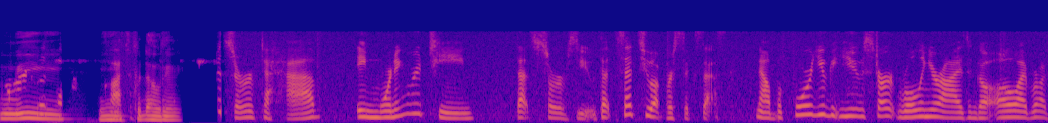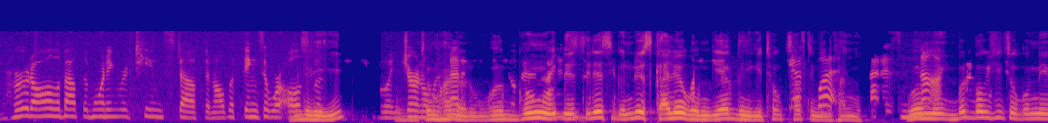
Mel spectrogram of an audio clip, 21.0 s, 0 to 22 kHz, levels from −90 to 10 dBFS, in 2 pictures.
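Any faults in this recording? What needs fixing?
Speech suppressed in double talk: the talker's level falls by about 40 dB at 0.01–1.12, 1.38–2.28, 13.89–14.31, 15.09–17.72, 18.27–18.88, 19.15–19.47 (about 20 dB) and 20.04–20.9 s, likely from the echo canceller treating the talker's speech overlapping far-end speech as echo. Better double-talk detection in the canceller would prevent this.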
